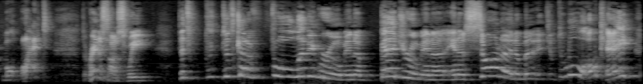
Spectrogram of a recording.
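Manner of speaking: excited disbelief. Retold or imitated. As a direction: gasp at the upgrade in delight. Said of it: "I was all excited".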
